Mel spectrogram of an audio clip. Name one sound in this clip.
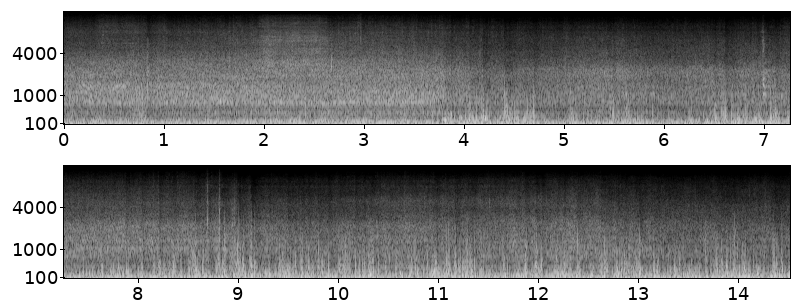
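Wind rushes loudly past a bicycle rider.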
